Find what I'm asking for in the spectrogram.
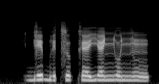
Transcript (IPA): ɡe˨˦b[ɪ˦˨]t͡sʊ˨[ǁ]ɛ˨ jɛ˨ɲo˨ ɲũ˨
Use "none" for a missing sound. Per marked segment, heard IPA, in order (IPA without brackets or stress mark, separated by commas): ɪ˨, k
